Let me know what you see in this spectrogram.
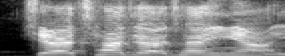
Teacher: ये निकलता है तालव्य से यानी कि तालु से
